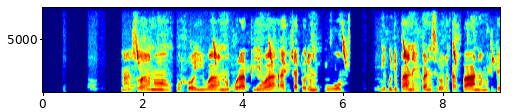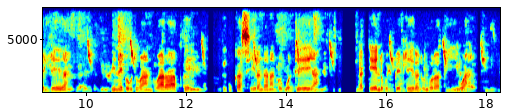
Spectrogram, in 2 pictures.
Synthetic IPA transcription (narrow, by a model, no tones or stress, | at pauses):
mazuʋano̞uɬo̰iwano̞kuɾapiwaa̰ʐit͡ʃato̞ɾimuk̚uwo̞ | ŋɡe̞kut̬ipane̞ʐiɓwanisiɾo̞ʐakakwanamuʐibʱe̞ɮe̞ja | ʐino̞itwakutiʋantʰuʋaɾapwe̞ | ŋɡe̞kukasiɾandanadʱo̞ko̰dʱe̞ja | ŋɡatiende̞kuʐibʱe̞ɮe̞ɾatondo̞ɾapiːwa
